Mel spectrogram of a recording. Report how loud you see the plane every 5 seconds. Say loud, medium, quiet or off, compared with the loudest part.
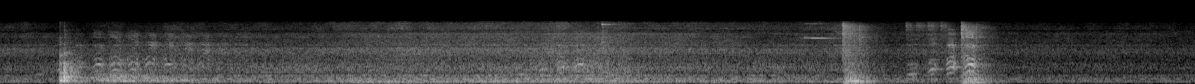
loud, loud, medium.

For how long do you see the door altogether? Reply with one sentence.
You can hear the door for 4 seconds altogether.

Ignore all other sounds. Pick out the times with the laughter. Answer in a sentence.
You can hear the laughter from 0.6 to 2.3 s, from 5.3 to 6.0 s and from 9.1 to 9.8 s.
